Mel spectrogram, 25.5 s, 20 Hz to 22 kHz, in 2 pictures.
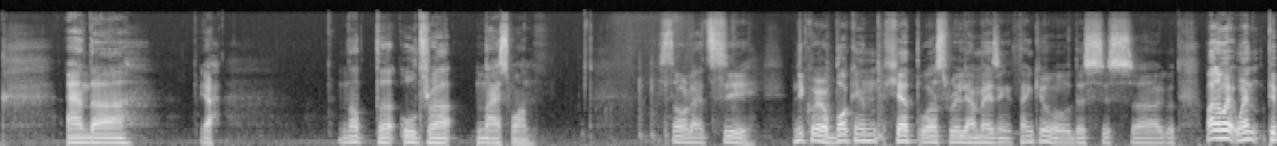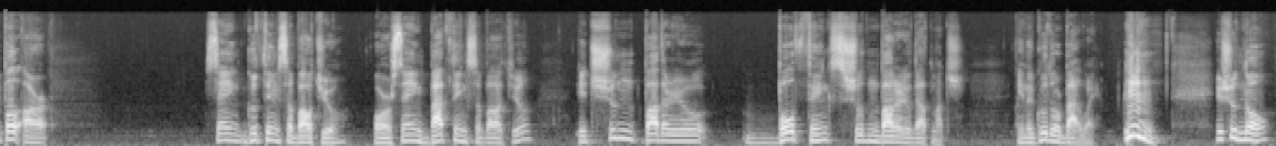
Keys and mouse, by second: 1.8 click, 3.1-25.5 drag.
